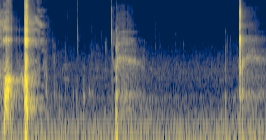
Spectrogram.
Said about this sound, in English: One small step for a cosmonaut, one giant leap for mankind, one small cough for mankind.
